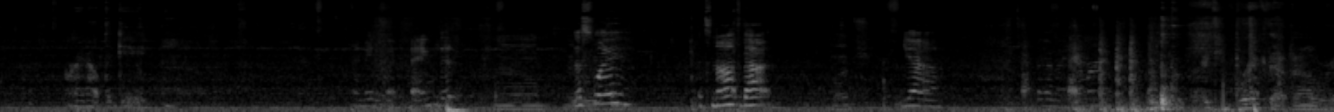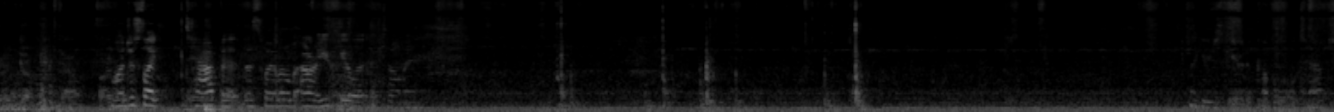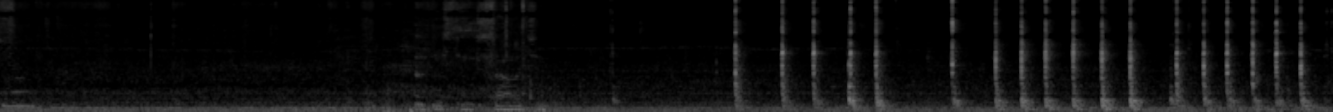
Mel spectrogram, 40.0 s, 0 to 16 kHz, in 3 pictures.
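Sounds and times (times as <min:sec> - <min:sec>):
steady low hum: 0:00.0 - 0:40.0
hammer tapping: 0:34.0 - 0:40.0.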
